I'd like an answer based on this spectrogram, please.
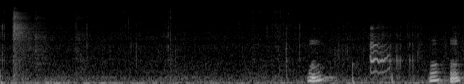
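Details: Rescued former stray kitten meeting a tabby cat for the first time in a home; after quiet hum, three wavering meows sound close together near the end, over low room noise.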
